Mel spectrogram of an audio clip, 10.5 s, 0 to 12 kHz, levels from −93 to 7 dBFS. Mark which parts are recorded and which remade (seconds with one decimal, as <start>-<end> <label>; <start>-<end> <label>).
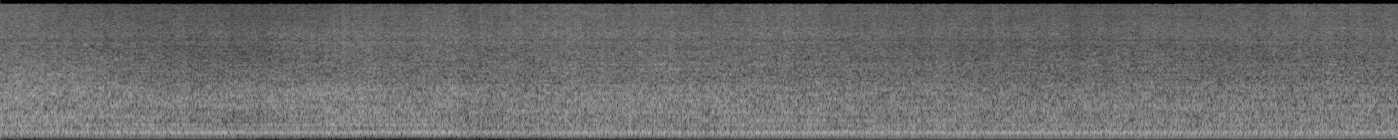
0.0-5.3 remade; 5.3-6.3 recorded; 6.3-8.6 remade; 8.6-10.5 recorded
